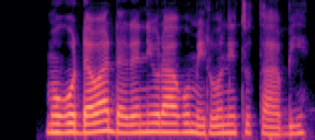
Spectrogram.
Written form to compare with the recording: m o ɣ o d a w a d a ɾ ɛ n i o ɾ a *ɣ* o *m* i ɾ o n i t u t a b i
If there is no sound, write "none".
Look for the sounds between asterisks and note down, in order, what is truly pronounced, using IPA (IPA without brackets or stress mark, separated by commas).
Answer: ɣ, m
